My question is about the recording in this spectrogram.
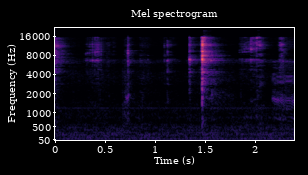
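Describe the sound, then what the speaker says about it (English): Scissors snipping through fabric, a few quiet cuts then a sharper clip near the end, close and soft against a near-silent room. "I'm just picking up a fabric and cutting it."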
